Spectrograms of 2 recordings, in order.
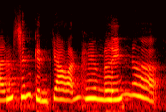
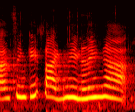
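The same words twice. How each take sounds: First: It is spoken in a Hue accent. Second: It is spoken in a Northern Vietnamese accent.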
